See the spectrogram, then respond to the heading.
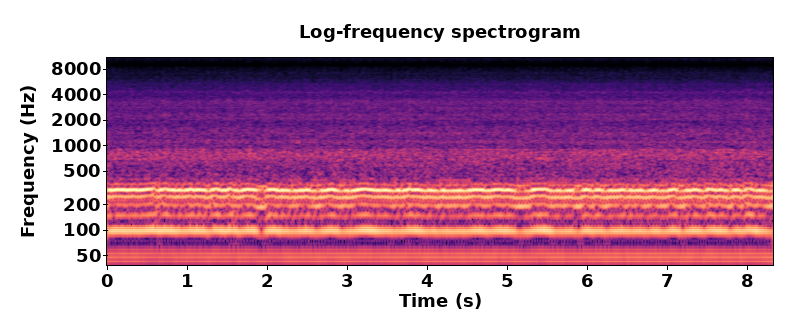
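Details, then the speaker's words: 2005 Yamaha R1 after faulty starter replacement for hard starting, oil refilled: smooth steady mid-pitched drone with a couple of light blips, no stumbling; starter sounds much better, normal running. "oil's back in it let's see how much better it sounds starter sounds so much better one more for good measure"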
